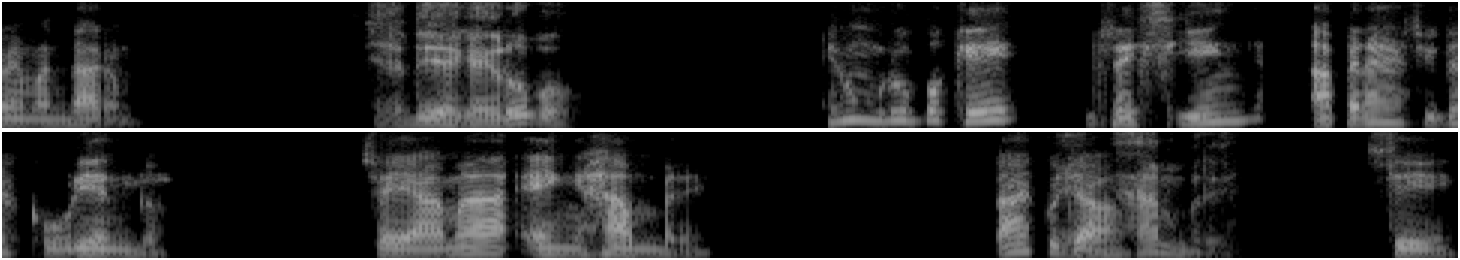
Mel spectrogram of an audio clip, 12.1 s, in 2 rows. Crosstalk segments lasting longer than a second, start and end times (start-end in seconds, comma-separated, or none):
none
